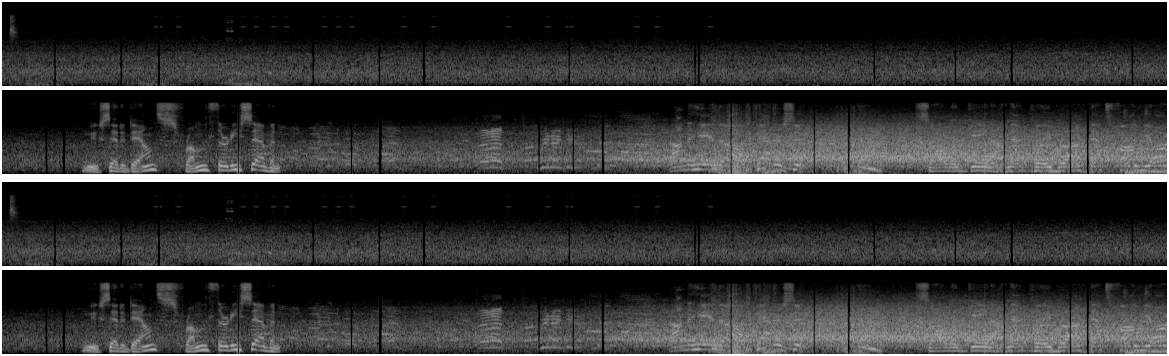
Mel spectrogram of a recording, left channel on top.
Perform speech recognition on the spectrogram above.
We've set it downs from 37. On the handoff, Patterson. Solid gain on that play, Brock. That's 5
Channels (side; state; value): both; identical; correlation 1.00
